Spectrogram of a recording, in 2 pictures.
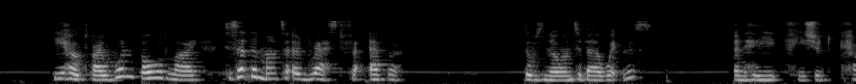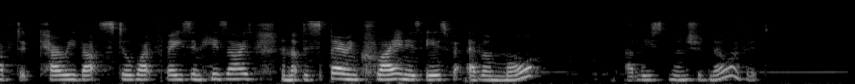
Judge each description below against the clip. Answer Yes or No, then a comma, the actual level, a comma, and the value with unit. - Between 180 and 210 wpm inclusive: No, average, 170 wpm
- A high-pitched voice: Yes, high, 225 Hz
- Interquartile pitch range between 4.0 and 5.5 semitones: Yes, average, 4.3 semitones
